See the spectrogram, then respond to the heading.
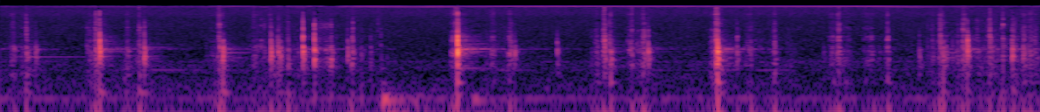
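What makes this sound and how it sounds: Fingertips slowly press the round keycaps of a white plastic typewriter-style keyboard held upright. Each press gives a short, dry plastic click with brief bright ticks, spaced unevenly over a low, steady background hum.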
